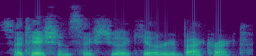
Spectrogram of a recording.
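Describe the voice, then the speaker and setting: Flat, gravelly male air traffic controller. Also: medium pitch, quick pace, no room sound. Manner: procedural, clipped phraseology. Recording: dull, lo-fi radio sound.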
